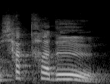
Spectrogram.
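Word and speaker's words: שקד: 근데 히브리어를 하는 사람들, 아는 사람들이라면이 샤케드라는 단어를 듣자마자 생각나는 아주 비슷한 단어가 있는데 뭐냐면 바로 샤카드라는 발음에 지키다, 깨어 있다라는 단어예요.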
